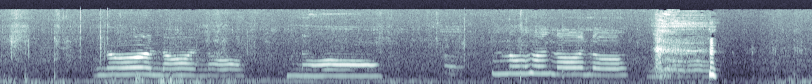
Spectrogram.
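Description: A toddler babbles and chatters in a high voice close by.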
